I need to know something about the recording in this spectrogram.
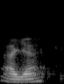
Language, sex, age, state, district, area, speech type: Odia, male, 30-45, Odisha, Jajpur, rural, conversation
